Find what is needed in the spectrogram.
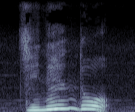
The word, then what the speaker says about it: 自然堂: 自然堂と書いて自然堂と読むそうなんですねこちらに伺わせていただいた時のことをちょっとお話ししたいと思います。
